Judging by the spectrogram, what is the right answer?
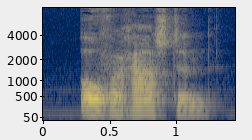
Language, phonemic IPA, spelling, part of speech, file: Dutch, /oː.vərˈɦaːstə(n)/, overhaasten, verb, Nl-overhaasten.ogg
- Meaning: 1. to rush, hurry 2. to rouse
